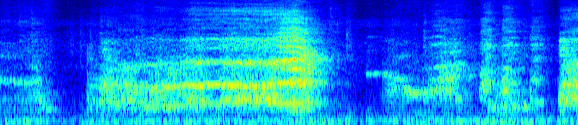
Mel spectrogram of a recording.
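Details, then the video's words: Kukuak Balenggek chicken, a singing chicken native to Solok, West Sumatra, giving a harsh, harmonic-rich crow that swells and rises over about a second before breaking off, followed by shorter fragments. "Ayam kukuak balenggek ayam asli solok sumbar"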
